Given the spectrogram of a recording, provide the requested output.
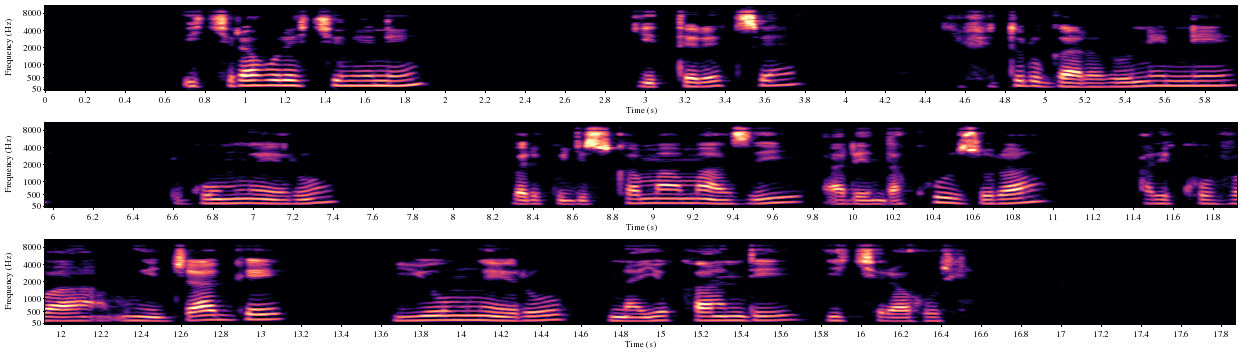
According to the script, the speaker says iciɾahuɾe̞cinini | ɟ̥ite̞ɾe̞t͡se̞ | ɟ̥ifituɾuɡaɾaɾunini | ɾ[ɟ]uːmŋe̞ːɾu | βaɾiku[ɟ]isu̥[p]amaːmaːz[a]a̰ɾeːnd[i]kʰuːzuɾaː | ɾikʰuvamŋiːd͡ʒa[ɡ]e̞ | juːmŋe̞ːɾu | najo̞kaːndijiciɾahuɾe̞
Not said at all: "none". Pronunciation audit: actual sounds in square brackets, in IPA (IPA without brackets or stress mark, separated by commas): ɡ, ɟ, k, i, a, ɡ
